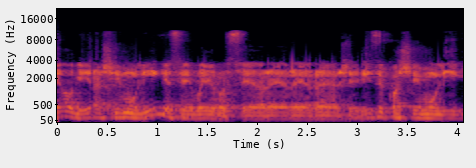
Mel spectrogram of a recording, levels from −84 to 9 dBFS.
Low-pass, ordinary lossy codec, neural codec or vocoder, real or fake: 10.8 kHz; AAC, 32 kbps; none; real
